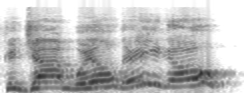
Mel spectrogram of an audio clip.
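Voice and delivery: high, loud congratulations; shouting praise at a winner; loud cheering. Real, not acted. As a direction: cheer them on like a fan. Cheering chat member loudly.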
